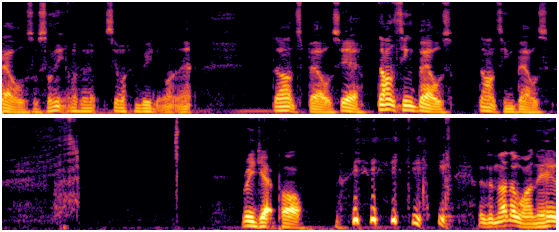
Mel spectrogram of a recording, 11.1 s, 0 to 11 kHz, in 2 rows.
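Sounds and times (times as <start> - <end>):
record sleeve sliding and rustling: 6.0 - 6.5.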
